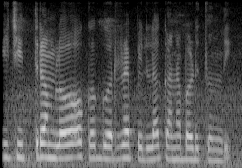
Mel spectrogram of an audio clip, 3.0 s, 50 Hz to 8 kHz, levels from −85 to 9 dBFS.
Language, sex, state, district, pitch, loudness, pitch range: Telugu, female, Telangana, Mahabubabad, 225 Hz, -14 LUFS, 210-235 Hz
